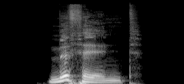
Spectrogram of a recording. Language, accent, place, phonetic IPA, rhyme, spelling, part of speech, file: German, Germany, Berlin, [ˈmʏfl̩nt], -ʏfl̩nt, müffelnd, verb, De-müffelnd.ogg
- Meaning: present participle of müffeln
